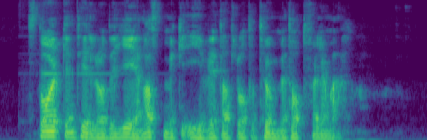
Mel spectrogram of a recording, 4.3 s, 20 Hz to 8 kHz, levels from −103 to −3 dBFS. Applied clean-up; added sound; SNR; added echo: neural separator model SepFormer DNS4.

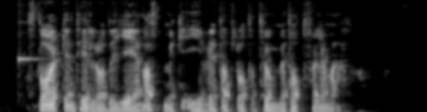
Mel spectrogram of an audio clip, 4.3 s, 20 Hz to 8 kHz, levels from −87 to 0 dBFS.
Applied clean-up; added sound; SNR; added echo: classical method WPE with log-MMSE.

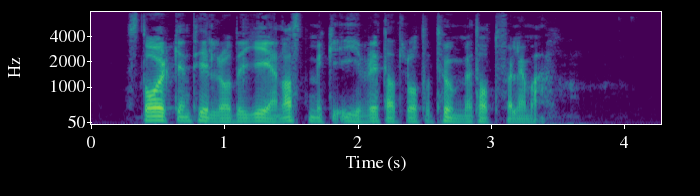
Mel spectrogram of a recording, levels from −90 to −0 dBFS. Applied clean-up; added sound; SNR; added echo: none; none; none; none.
